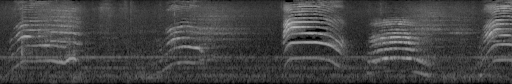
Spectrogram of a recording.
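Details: Indoor Scottish Fold kitten desperate to get outside, mewing roughly once a second: five bright, rising-then-falling cries with rich overtones, some longer and louder than others.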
